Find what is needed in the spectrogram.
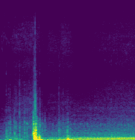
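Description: A sudden loud thump about half a second in, then a vehicle engine running steadily with a constant hum.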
